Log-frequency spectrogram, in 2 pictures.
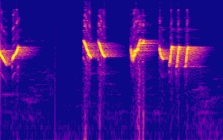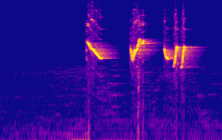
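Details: Sooty-headed bulbul, played as a lure for birds: short whistled phrases of rising and falling slurred notes, given in two clusters separated by a pause, against a quiet background.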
